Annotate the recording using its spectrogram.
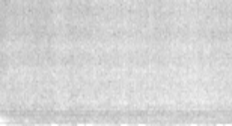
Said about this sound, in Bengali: ঢেঁড়সটা দিয়ে ভেজে নিচ্ছি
